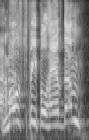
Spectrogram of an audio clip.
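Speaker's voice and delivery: slow, deliberate mock Ukrainian accent; Zelensky accent. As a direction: stretch it out in a put-on Ukrainian accent. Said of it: "I'll do the accent".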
